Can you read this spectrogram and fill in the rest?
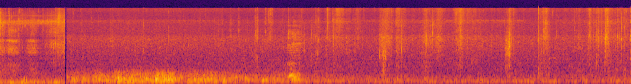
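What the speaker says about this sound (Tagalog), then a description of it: "Tsaka kulog eh. Tsaka yun na ulan no." A low rumble of thunder rolls through the first half over a steady hiss of falling rain, which continues alone afterward.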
